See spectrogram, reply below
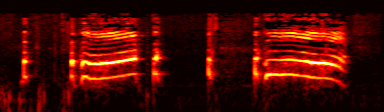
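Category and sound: vocal imitation, voice imitating a chicken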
